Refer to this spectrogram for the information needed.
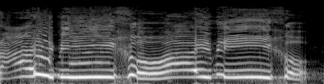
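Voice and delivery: milk a fake sob over the child; mock wailing. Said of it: "O no empezó a llorar".

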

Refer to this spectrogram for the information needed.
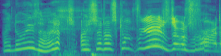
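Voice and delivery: exasperated. Real, not acted. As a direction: draw it out, exasperated at being corrected. Exasperated reply to classmates correcting her.

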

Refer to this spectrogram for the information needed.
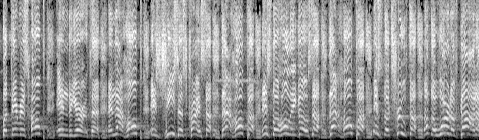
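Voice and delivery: rising, fervent revival preacher delivery; full-force preaching. Real, not acted. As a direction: build steadily to a high, driving shout.

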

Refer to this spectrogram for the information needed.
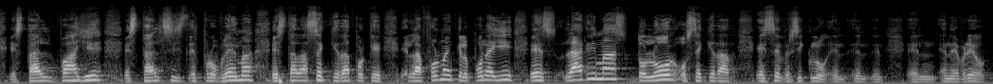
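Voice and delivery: shouted, high, fervent sermon cry; full-force preaching. Acted. Pastor shouting blessing over the congregation, full-force preaching. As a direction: preach it out to the whole church.

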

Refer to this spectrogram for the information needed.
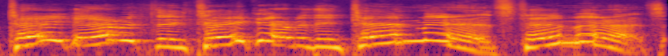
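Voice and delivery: woman yelling about the ten minute giveaway; imitated woman yelling. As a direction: shriek the offer frantically. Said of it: "the woman's going".

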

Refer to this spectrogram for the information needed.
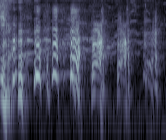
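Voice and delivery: high-pitched burst of laughter; laughing. Real, not acted. Teller laughing after the Willie quote, amused. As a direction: crack up helplessly.

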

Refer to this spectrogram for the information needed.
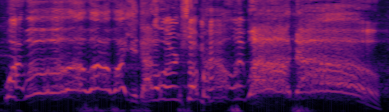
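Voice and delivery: high-pitched, shouted pleading; mock protest. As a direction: protest loudly at someone walking out. Acts surgeon protesting as patient leaves.

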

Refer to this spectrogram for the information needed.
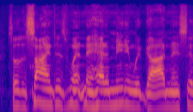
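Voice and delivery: ordinary delivery

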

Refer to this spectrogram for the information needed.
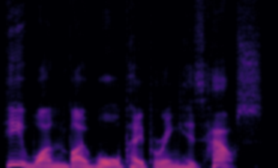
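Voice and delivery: usual speaking voice

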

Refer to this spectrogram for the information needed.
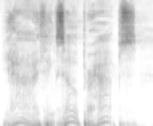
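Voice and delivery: mock heavenly voice; voice of the Lord. Voicing the Lord's answer.

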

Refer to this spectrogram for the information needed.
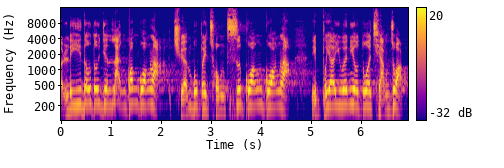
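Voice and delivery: rising to a shouted climax of condemnation; fervent preaching. Acted. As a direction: push it out like a fiery preacher. Preaching at full force.

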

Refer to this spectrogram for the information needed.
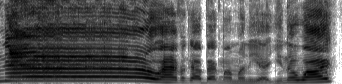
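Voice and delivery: fed-up shout at the insurance mess; exasperated outburst. Real, not acted. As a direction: vent the frustration in bursts. Angry rant about car.

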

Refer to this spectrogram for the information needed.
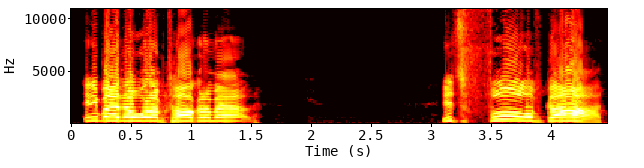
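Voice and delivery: real exultant preacher's shout; loud, overflowing. Real, not acted. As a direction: call it out to the whole congregation. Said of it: "It's hard to be quiet".

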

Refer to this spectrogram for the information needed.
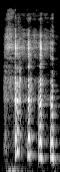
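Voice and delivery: high, loud quick laugh; acted high-pitched laughter; mom's laugh. A narrator's reading. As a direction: burst into a high giggle as Mom. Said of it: "Mama Peters laughed".

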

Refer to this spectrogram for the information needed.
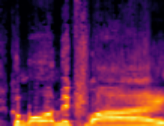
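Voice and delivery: high-pitched mock bully heckle; Biff hassling. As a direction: hassle the comic like a movie bully. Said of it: "Biff is hassling".

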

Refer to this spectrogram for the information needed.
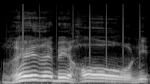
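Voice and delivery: eloquent preacher voice. Retold or imitated. Preacher mocking a radio preacher's slow grand delivery. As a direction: draw it out like an overblown orator, lightly. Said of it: "he's preaching, very eloquent voice".

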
